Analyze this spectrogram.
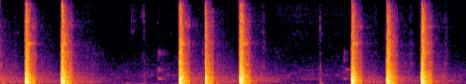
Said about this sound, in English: So in the Golden Dawn, in the Golden Dawn temples, during the rituals, there's a series of the knocks. You might knock, you know.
